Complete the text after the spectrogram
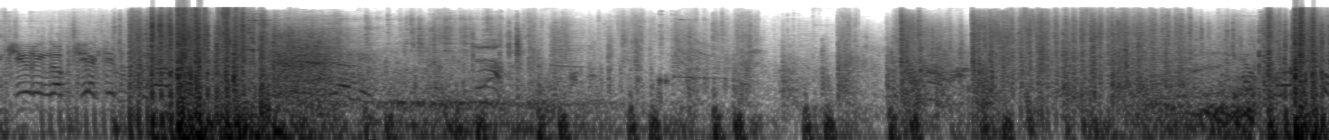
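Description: Rapid gunfire cracks in loud bursts.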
